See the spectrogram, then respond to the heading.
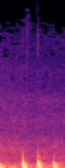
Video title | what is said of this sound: Another Project Car | Pag kinatok mo, para na siyang may palaman.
